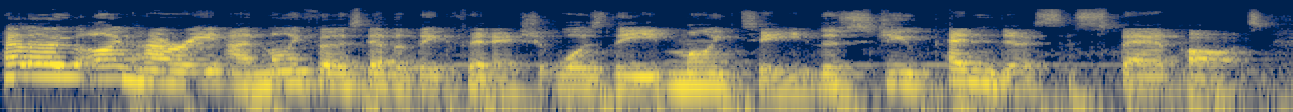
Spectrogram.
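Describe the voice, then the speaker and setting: A man's voice: on the high side, animated, measured pace, echoey room. A man speaking enthusiastically in a monologue, with emphatic stress on his adjectives. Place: indoor room at home.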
